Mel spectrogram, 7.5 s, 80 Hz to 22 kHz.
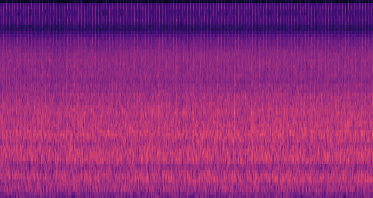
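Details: Warm 1990 Toyota Camry 2VZ-FE V6 idling after a 15-minute drive, with a light even tapping on top; knock appears only when warm, later went away; owner guesses varnish on a shim/bucket, unconfirmed.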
